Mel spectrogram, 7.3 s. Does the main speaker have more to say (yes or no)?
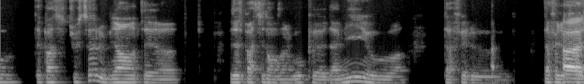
no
